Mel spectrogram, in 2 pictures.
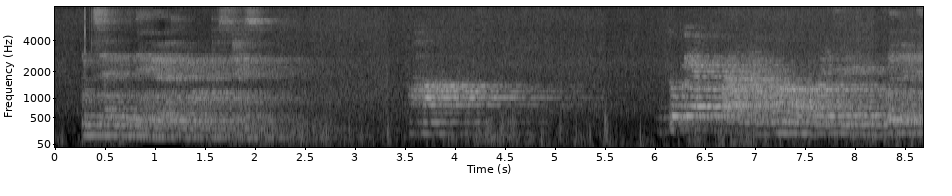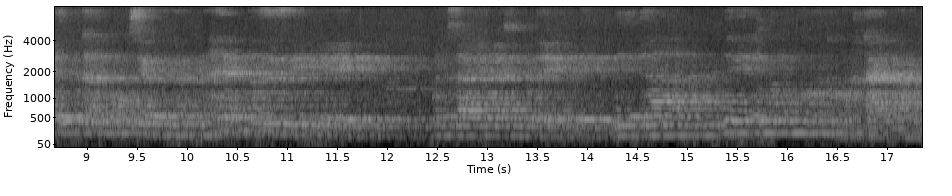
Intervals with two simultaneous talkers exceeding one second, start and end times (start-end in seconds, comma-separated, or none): none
